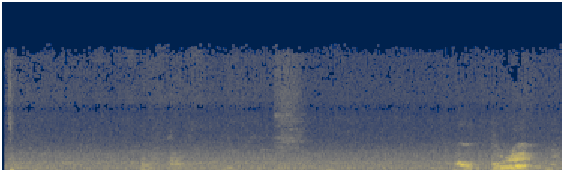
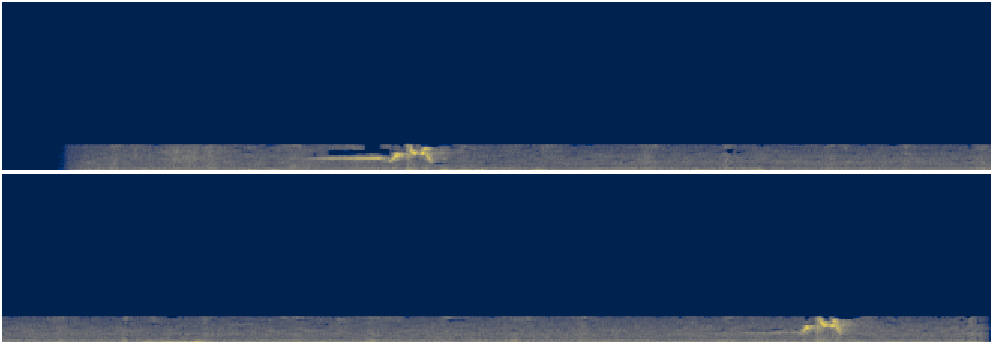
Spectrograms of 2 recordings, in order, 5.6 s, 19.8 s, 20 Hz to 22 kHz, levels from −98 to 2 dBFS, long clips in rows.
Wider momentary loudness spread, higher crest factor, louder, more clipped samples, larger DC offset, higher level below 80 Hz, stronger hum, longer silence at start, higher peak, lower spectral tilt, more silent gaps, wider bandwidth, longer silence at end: second, 21 LU vs 30 LU; about the same, 24 dB vs 26 dB; second, -23 LUFS vs -18 LUFS; neither; neither; about the same, -46 dBFS vs -48 dBFS; neither; second, 0.05 s vs 0.85 s; about the same, -2 dBFS vs -2 dBFS; first, -5.5 dB/octave vs -1 dB/octave; neither; first, 16.5 kHz vs 3.5 kHz; about the same, 0 s vs 0.1 s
